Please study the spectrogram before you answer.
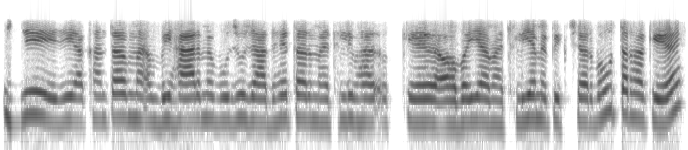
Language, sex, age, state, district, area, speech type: Maithili, female, 18-30, Bihar, Muzaffarpur, rural, conversation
